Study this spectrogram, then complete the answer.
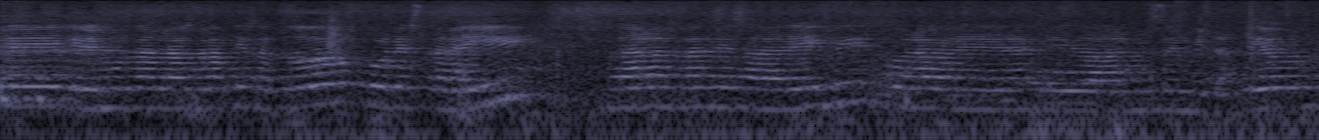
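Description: A choir of young women sings together in a large echoing hall.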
